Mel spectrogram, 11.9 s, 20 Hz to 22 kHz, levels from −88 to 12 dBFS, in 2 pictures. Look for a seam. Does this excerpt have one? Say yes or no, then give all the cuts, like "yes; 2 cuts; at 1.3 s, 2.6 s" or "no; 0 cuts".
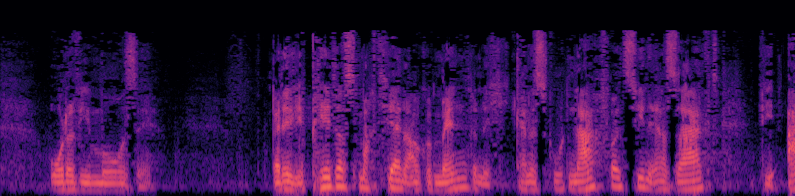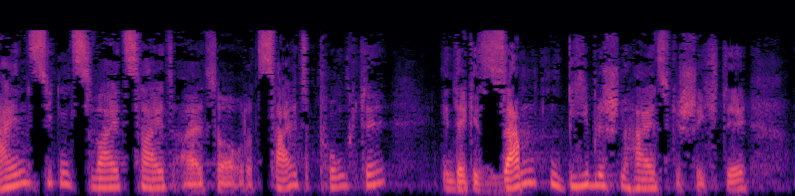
no; 0 cuts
